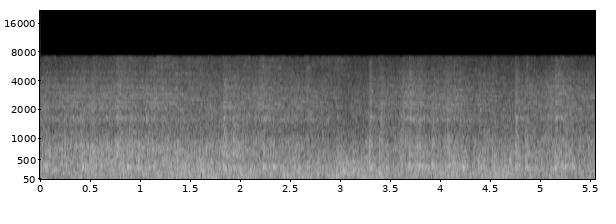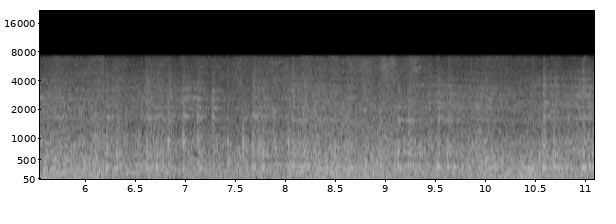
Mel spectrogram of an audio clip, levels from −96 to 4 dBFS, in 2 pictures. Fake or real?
real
